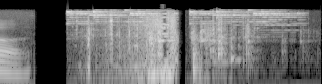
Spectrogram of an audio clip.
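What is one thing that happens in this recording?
A wooden crate bursts apart with a crack.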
